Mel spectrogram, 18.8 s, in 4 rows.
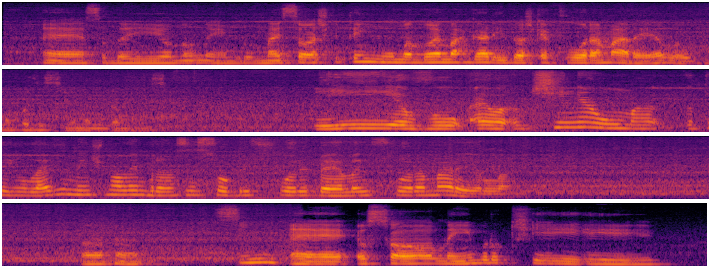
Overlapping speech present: No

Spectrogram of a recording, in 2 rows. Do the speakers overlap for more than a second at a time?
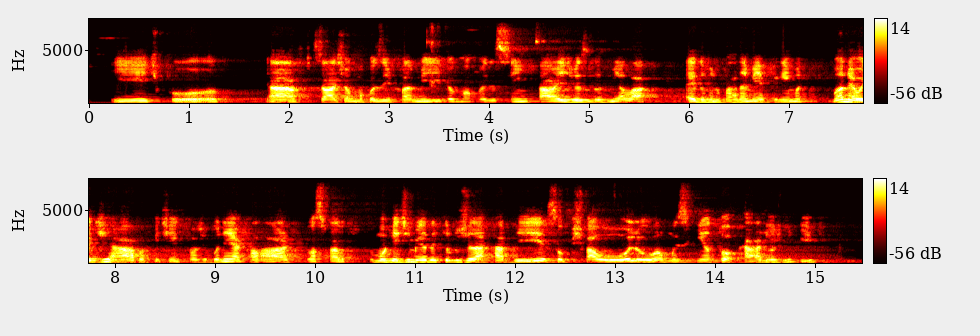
No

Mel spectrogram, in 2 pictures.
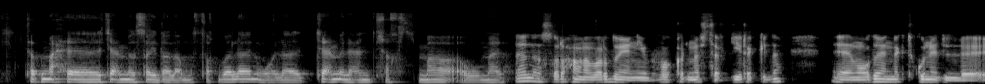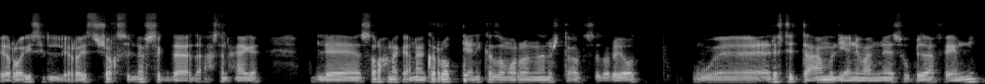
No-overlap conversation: Yes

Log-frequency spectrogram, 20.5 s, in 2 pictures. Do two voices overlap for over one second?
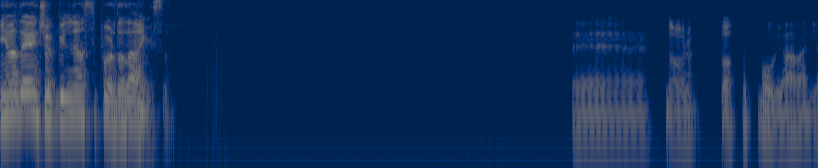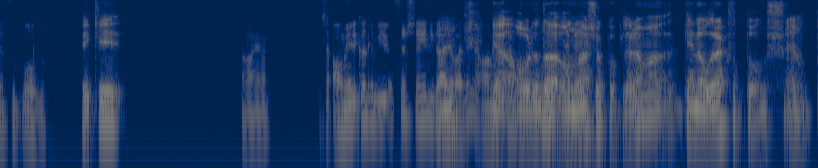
Yes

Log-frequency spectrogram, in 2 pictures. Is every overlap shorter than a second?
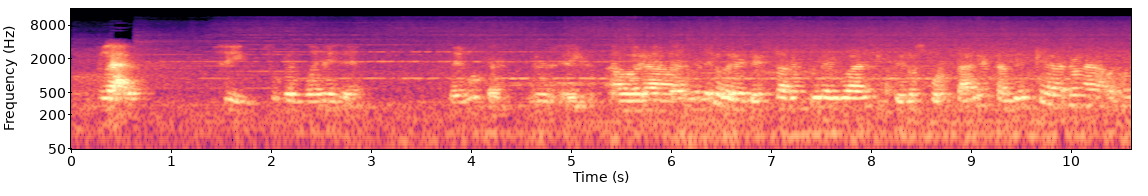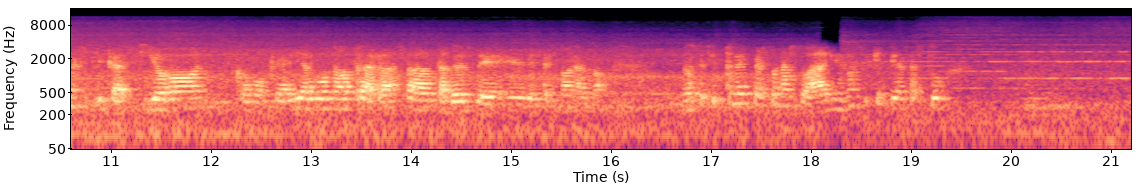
No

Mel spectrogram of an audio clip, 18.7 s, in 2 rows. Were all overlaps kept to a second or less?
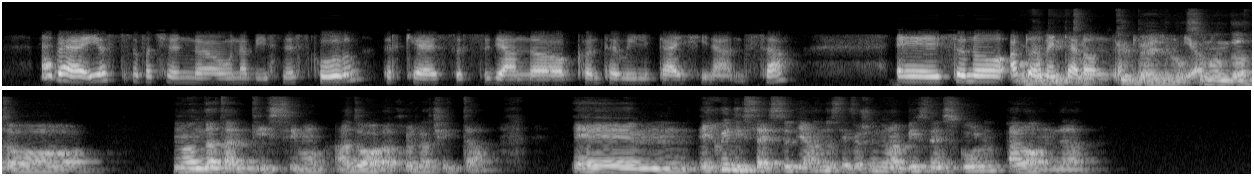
No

